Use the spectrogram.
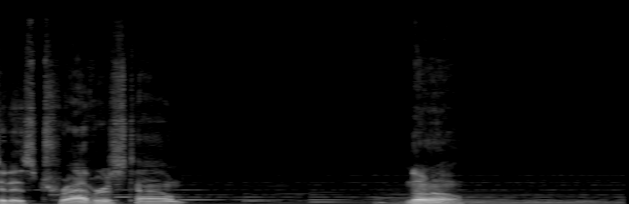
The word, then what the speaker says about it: Traverse Town: I always pronounced it as Traverse Town. But, I think I heard Goofy once call it Travers Town. I called it Traverse, he called it Travers. I'm like, oh, it's Travers Town.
